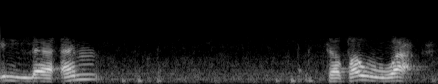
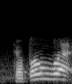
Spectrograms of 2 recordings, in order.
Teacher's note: تطوع يعني تتطوع حذفت إحدى التائين لكن لو قرأناها تطوع ما حذفنا لو قرأناها تطوع بتشديد الطاء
